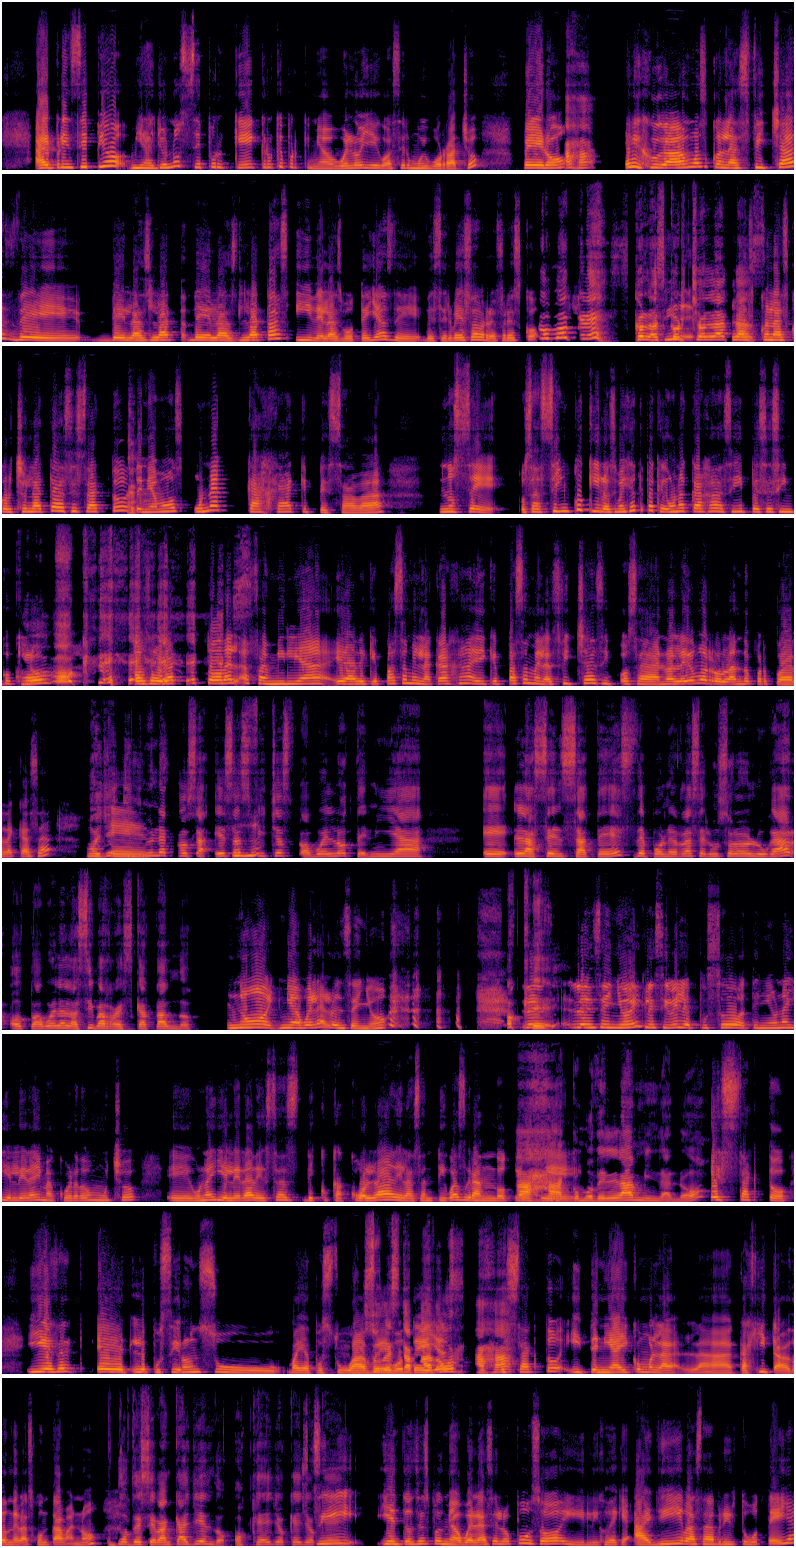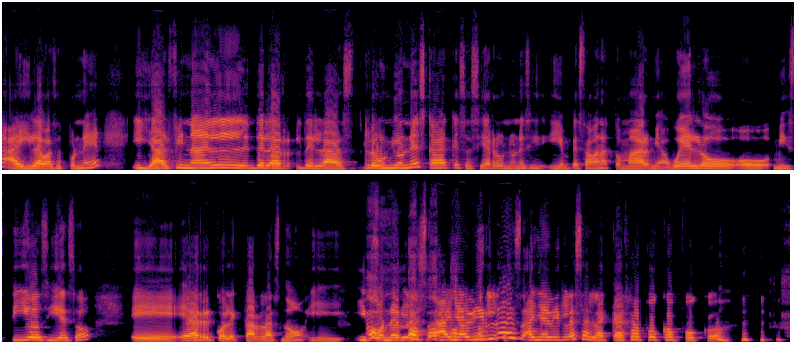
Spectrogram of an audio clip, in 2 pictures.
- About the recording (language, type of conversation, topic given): Spanish, podcast, ¿Qué actividad conecta a varias generaciones en tu casa?
- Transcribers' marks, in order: laughing while speaking: "eh, jugábamos"; chuckle; other background noise; cough; laughing while speaking: "¿Cómo crees?"; laugh; tapping; laugh; laughing while speaking: "ponerlas, añadirlas, añadirlas"; chuckle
